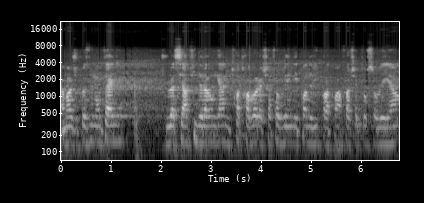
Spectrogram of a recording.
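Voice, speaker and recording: A man speaks at a very fast pace, fairly high in pitch, with monotone, flat intonation and big swings in loudness. Noticeable background noise runs underneath. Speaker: gaming YouTuber. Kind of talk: live game commentary.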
